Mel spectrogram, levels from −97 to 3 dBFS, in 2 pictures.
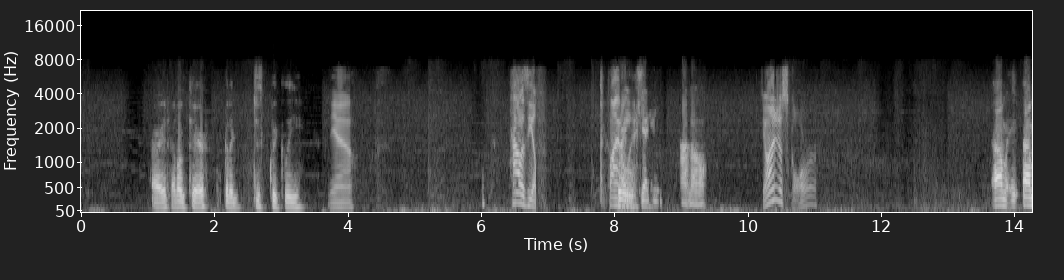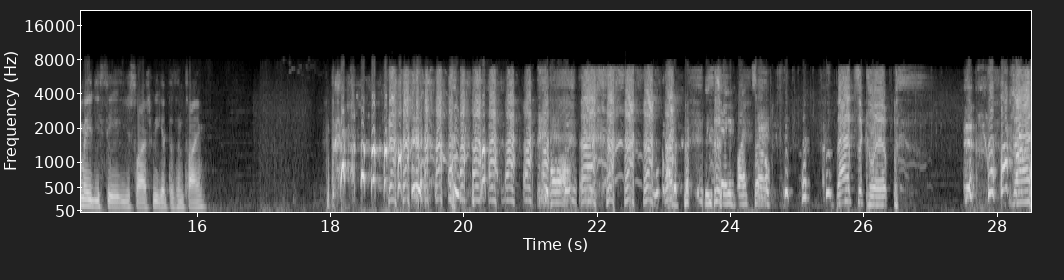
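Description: At 6.81 s roughly 0.4 s of waiting audio was dropped, a skip ahead, so the sound jumps forward and the two sides join almost directly. From 6.92 to 8.75 s a jitter buffer speed-up trims short pitch-period pieces to cut the built-up delay, running the audio at 112% speed with unchanged pitch. About a fifth of a second is removed, and the stretch sounds hurried. Throughout, the Opus call codec limits the bandwidth to 8 kHz.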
